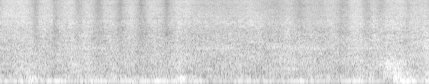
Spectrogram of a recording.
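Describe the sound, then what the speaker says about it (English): Steady rhythmic scrubbing on a bathtub surface during a bathroom cleaning, a faint, continuous rubbing texture with a low hum beneath it. "I'm scrubbing, guys. Scrubbing the bathtub."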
